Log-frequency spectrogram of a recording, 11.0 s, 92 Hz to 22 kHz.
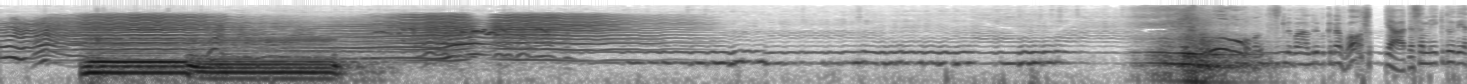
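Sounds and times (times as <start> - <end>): mosquito buzzing: 0.0 - 8.6
loud noisy burst: 0.6 - 3.2.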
